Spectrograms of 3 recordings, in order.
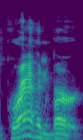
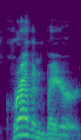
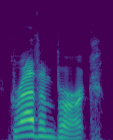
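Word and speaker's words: Gravenberch: guess that I said I always thought it was Gravenber or Grain. I did not know it was Grainber. I did not realize that was how you pronounce his name. I have also gotten a text from Pierre about this. He is saying that it's Graven Burke.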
